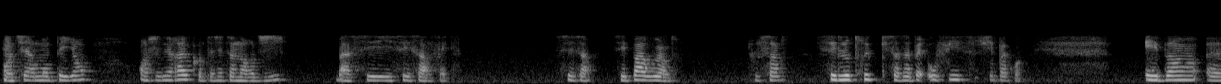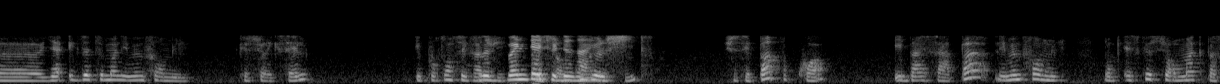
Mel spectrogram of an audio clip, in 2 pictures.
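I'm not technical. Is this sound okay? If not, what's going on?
No. Throughout the clip the speech sounds muffled and telephone-like, with scratchy s sounds and a fine grainy hiss underneath. That's the Bluetooth CVSD headset codec: it sends each tiny slice of sound as just up or down, and lets nothing above 4 kHz through.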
